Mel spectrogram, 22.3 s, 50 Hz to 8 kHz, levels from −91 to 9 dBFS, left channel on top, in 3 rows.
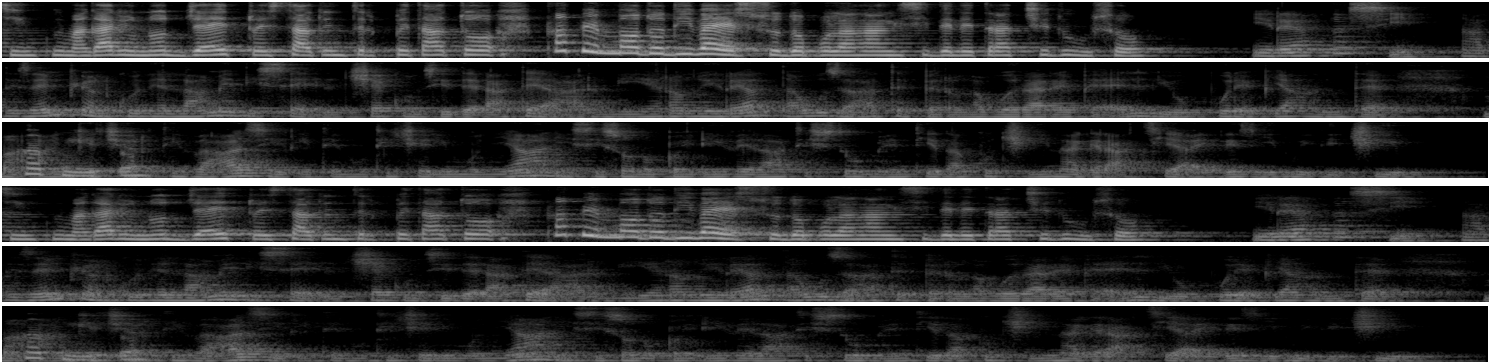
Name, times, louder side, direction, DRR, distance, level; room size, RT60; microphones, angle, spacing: voice 1, 0.0-5.7 15.0-15.6, left 5 dB, 45° left, 17 dB, 0.4 m, -32 dB
voice 2, 6.3-21.9, left 1 dB, 75° left, 4 dB, 1.8 m, -47 dB
12.0 x 5.4 x 5.2 m, 0.95 s
head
